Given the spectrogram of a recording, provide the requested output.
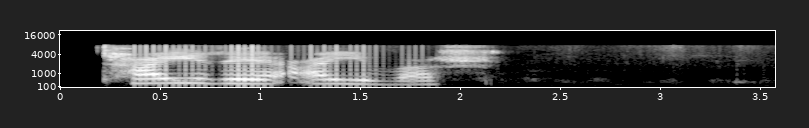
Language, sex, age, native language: Icelandic, female, 9, Icelandic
